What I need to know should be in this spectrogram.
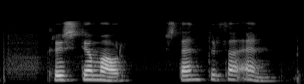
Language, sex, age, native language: Icelandic, female, 10, Icelandic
